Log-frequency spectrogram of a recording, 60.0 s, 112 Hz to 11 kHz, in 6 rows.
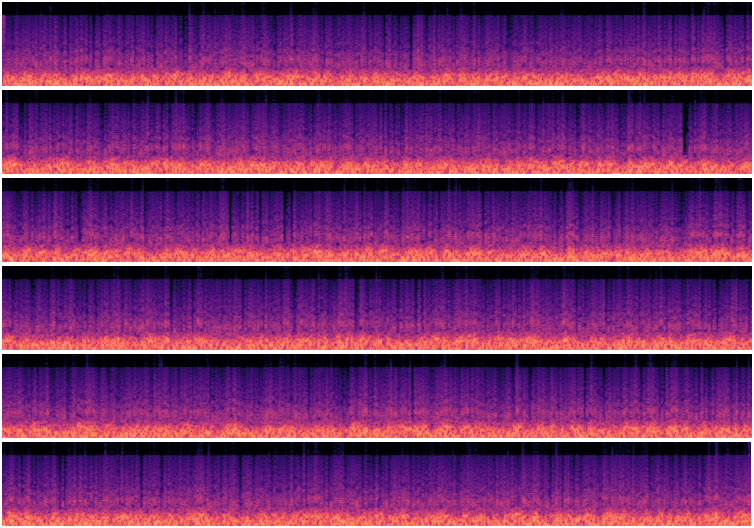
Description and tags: Rocket Thrust 02
Rocket thrust!
If you enjoyed the sound, please STAR, COMMENT, SPREAD THE WORD!🗣 It really helps!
